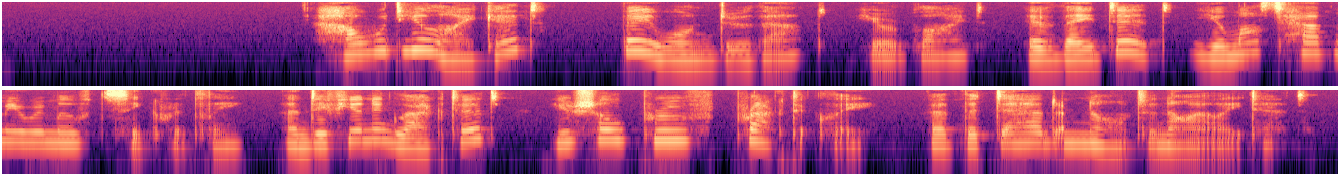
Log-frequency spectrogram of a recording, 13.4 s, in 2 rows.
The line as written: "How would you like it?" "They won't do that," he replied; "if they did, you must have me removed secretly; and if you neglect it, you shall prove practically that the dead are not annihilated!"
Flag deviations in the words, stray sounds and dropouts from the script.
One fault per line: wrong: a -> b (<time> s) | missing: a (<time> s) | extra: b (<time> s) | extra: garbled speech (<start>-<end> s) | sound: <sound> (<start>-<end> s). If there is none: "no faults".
missing: are (12.0 s)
